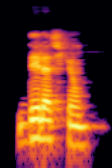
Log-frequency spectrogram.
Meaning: informing, tattling, denunciation
- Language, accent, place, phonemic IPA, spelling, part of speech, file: French, France, Lyon, /de.la.sjɔ̃/, délation, noun, LL-Q150 (fra)-délation.wav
